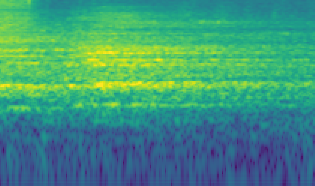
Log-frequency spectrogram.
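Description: Quiet indoor sports-hall background during a stoppage in play: a steady low hum with faint, indistinct voices in the hall.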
